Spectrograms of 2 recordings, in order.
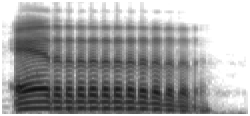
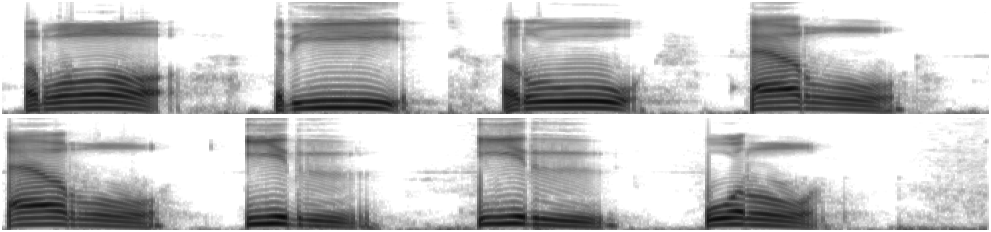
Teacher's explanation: Takrir itu artinya dia bergetar tapi tidak berlebihan sebagaimana kita melafalkan huruf R alfabet.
